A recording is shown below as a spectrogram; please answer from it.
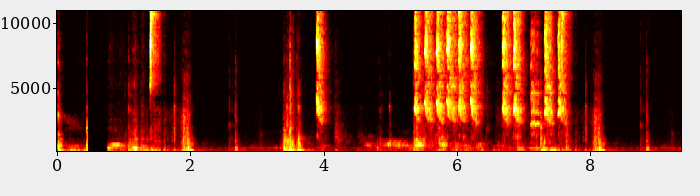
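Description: A female blue-black grassquit gives thin, very high chips, some single and some in quick rattling runs, over a low steady hum.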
